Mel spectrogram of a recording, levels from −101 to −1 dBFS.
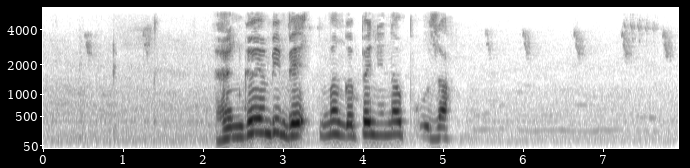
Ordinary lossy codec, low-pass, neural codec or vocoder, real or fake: AAC, 48 kbps; 5.4 kHz; none; real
